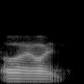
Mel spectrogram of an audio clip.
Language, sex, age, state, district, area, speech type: Goan Konkani, male, 18-30, Goa, Quepem, rural, conversation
